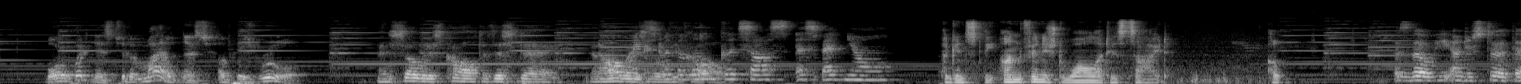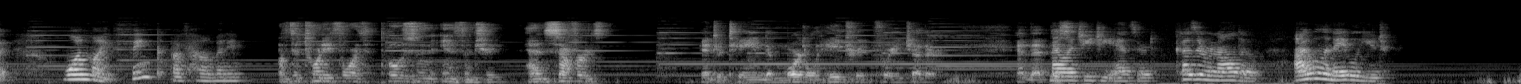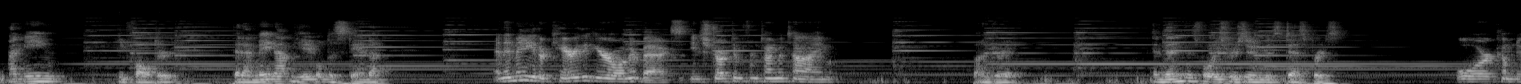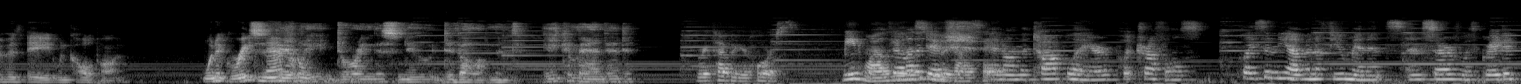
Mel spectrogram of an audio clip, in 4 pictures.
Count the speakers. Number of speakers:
10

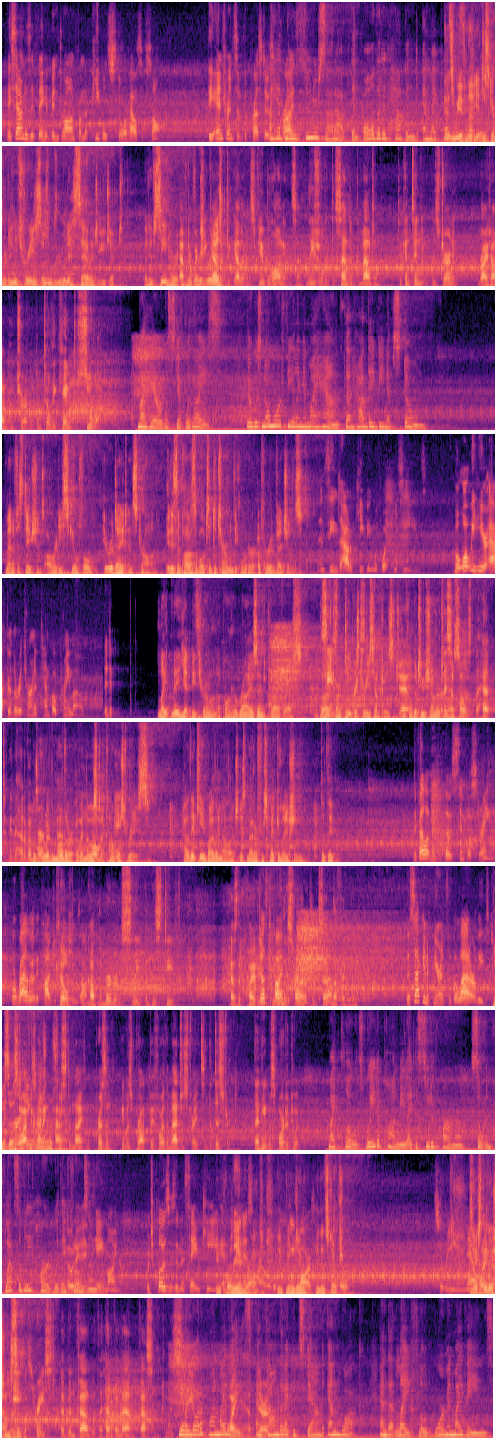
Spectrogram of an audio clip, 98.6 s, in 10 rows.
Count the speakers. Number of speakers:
4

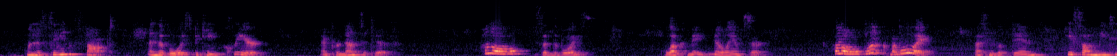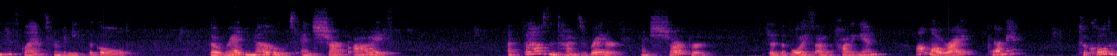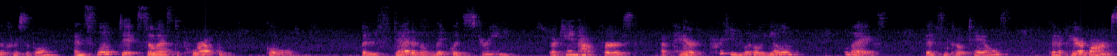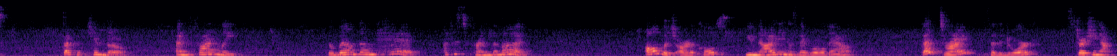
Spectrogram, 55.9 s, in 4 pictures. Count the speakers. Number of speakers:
1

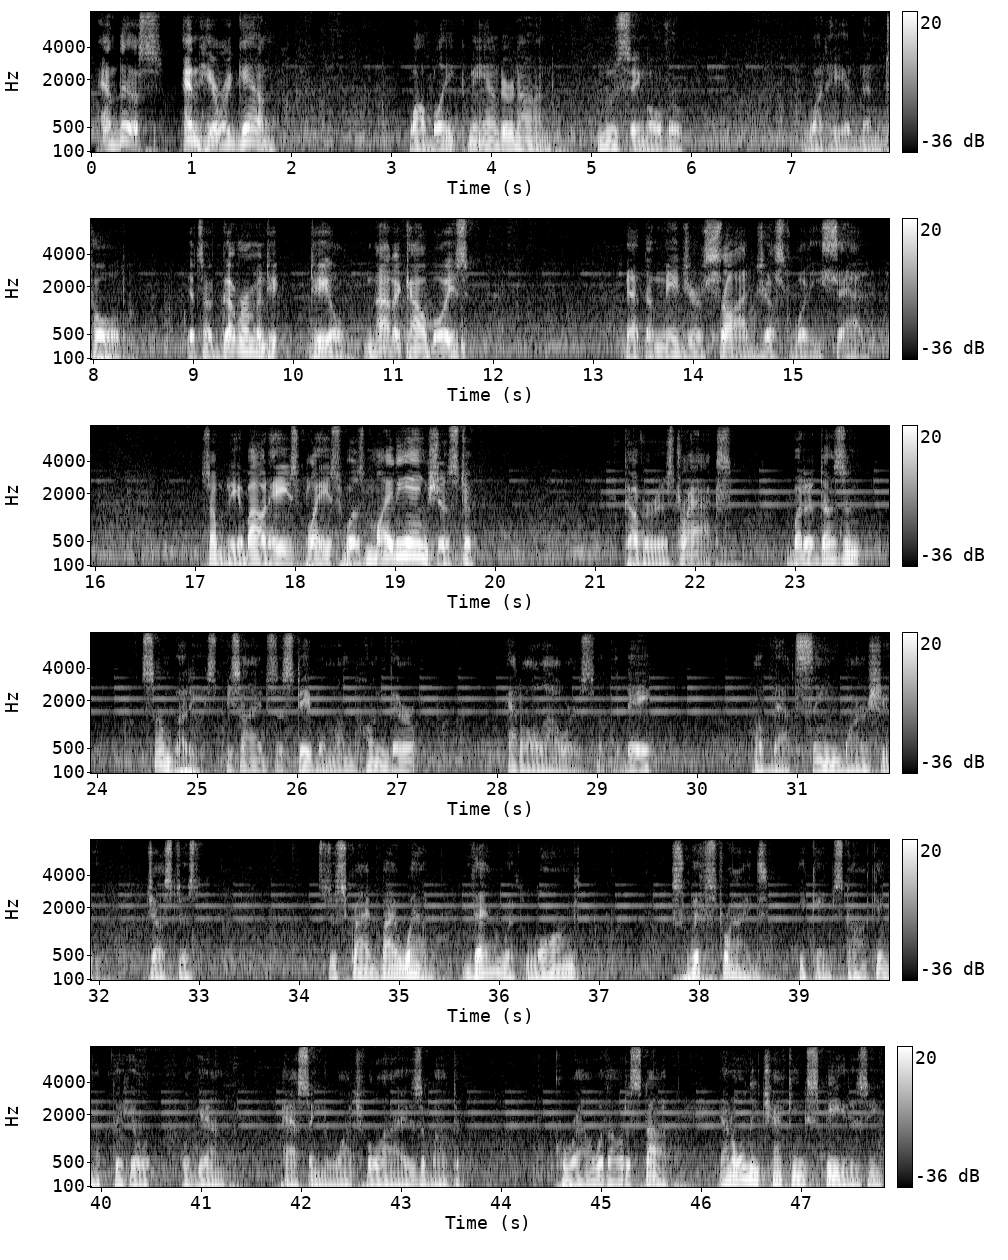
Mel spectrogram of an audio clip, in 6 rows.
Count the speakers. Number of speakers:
1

